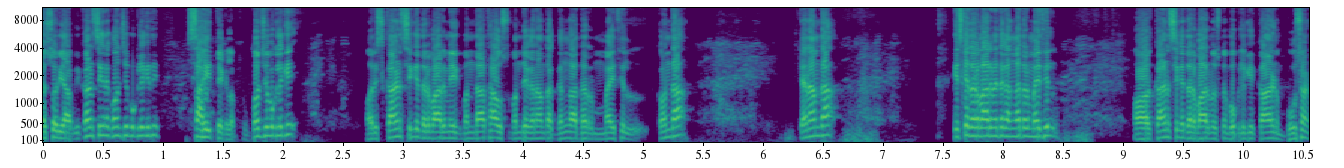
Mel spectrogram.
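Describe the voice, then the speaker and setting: A man racing through an exam revision lecture at a breakneck pace, with a high voice for a man. He quizzes the class without pause, repeating each question and laughing between points. The sound is dry and close. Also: dry recording. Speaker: history teacher.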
